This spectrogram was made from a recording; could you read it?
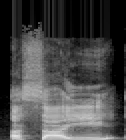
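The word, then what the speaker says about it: açaí: You know, just like you start seeing acai. Am I saying it right? – Yeah, the acai berries or whatever it is.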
